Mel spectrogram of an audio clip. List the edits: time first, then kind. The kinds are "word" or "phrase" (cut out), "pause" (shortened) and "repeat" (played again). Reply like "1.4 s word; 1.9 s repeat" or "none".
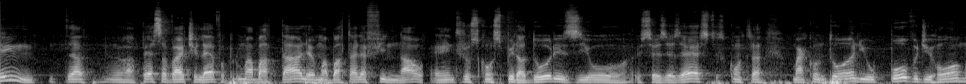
4.2 s word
